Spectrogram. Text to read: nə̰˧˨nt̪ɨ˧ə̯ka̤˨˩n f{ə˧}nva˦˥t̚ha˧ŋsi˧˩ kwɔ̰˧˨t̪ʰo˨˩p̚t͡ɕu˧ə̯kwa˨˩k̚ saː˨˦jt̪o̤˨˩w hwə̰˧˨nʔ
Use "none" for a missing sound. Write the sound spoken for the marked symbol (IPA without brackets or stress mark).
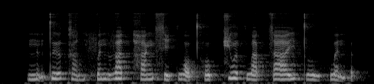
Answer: ə˧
